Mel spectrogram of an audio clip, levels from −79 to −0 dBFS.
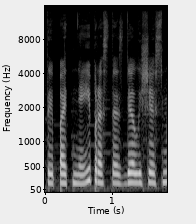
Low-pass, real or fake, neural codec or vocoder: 14.4 kHz; real; none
